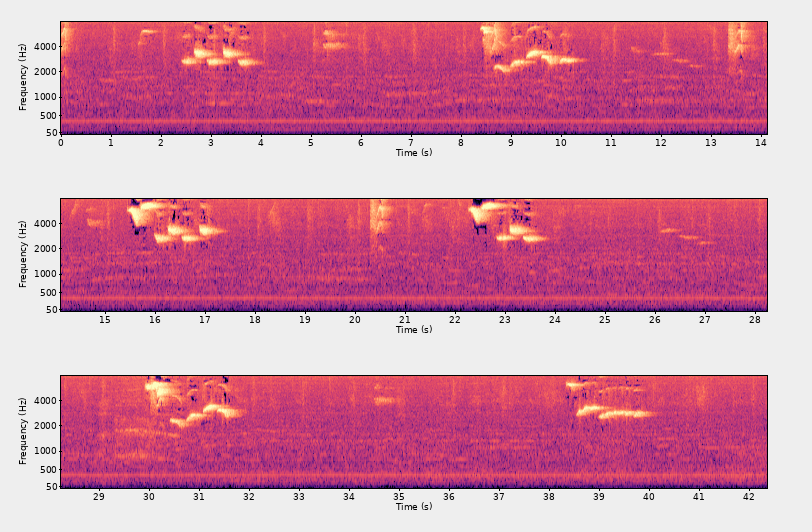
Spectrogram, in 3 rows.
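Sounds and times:
flowerpecker song: 0.0 - 4.2, 7.4 - 17.5, 19.3 - 24.1, 26.0 - 27.2, 28.6 - 32.5, 34.4 - 35.2, 35.9 - 40.2.

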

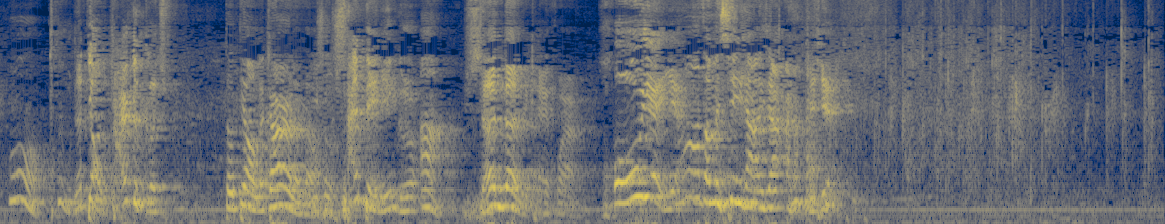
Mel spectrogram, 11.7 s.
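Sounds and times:
speech: 0.1 - 8.6
laughter: 1.5 - 3.8, 7.6 - 9.0
audience applause: 7.6 - 11.6.

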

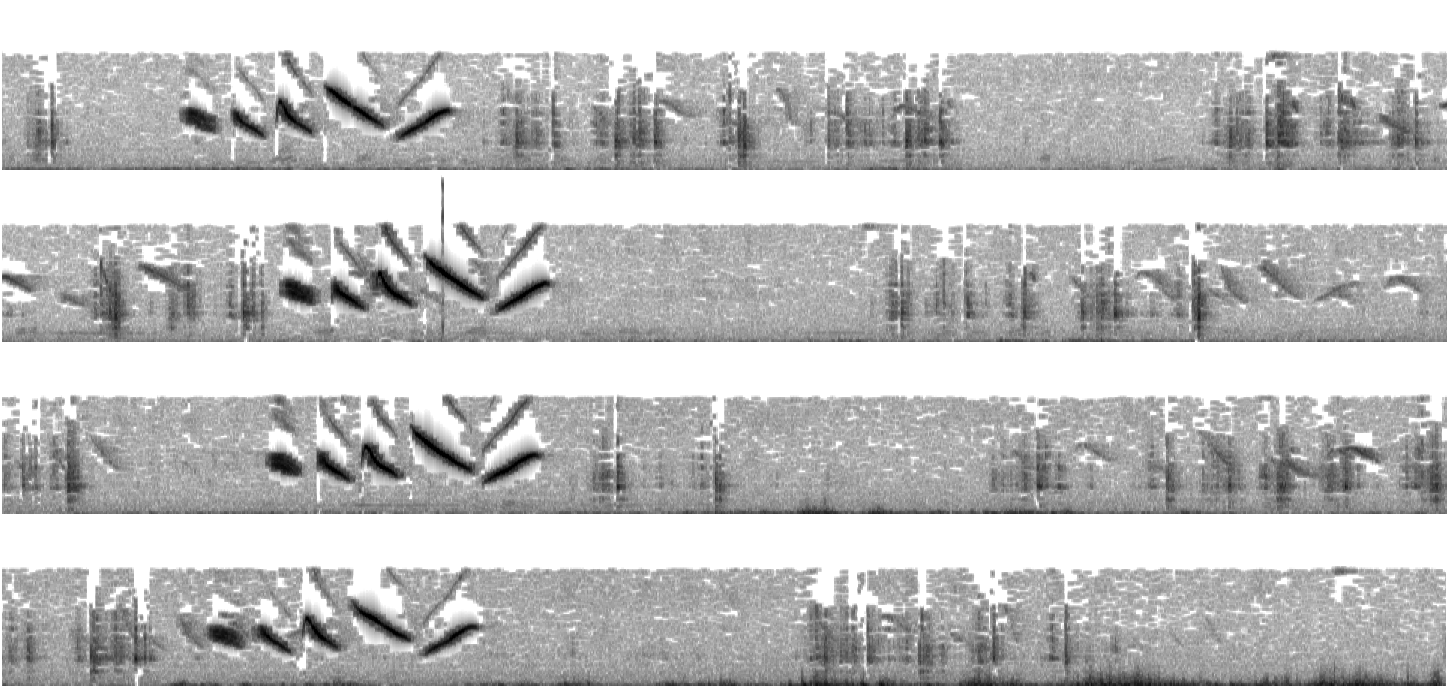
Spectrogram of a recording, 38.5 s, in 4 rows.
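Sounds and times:
green-winged saltator slurred whistles: 1.2 - 3.1, 11.5 - 13.3, 21.0 - 22.9, 30.3 - 32.1.

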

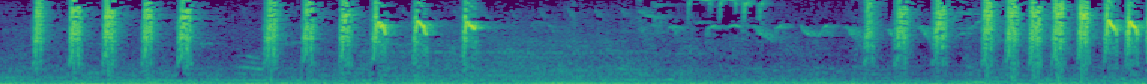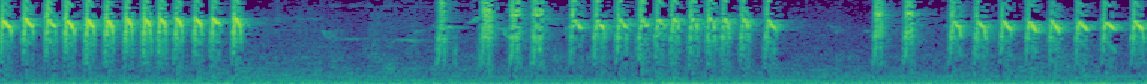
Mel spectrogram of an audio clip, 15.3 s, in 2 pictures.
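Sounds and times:
grey-cheeked bulbul rasping song in buzzy pulses: 0.0 - 15.2.

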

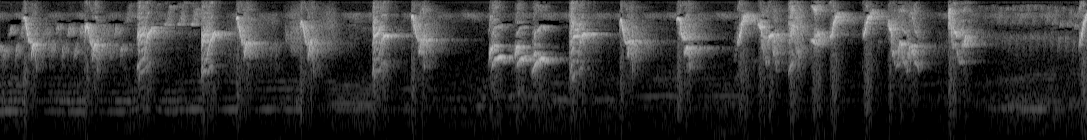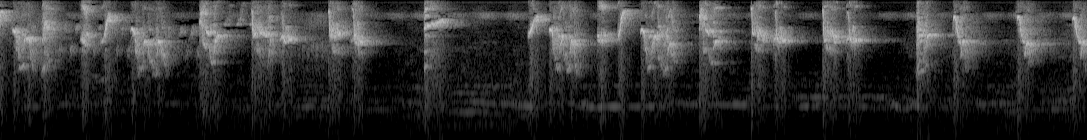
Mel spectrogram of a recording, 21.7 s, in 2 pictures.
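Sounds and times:
Oriental magpie-robin whistling: 0.0 - 9.8, 10.8 - 15.4, 16.2 - 21.7.

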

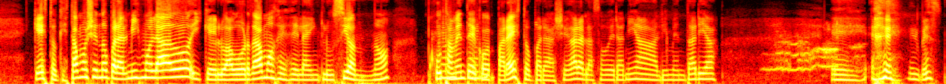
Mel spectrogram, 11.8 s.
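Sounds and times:
speech: 0.4 - 9.1, 10.4 - 11.8
hen clucking: 9.5 - 10.8.

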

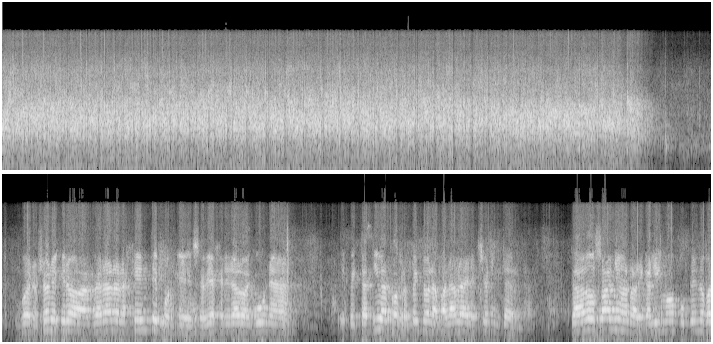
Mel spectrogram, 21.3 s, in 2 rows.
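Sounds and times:
audience clapping for a new committee president at a political party conference: 0.0 - 10.2
speech: 11.2 - 15.1, 15.9 - 18.6, 19.2 - 21.2.

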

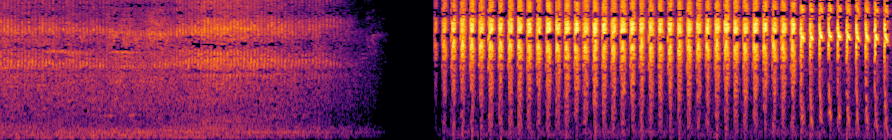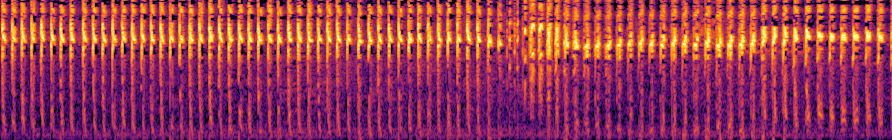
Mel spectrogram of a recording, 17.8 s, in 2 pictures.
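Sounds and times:
lovebird chattering: 4.4 - 17.8.

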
